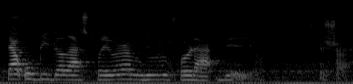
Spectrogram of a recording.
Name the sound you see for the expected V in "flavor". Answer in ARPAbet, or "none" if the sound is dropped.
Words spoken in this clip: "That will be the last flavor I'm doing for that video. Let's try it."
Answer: W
